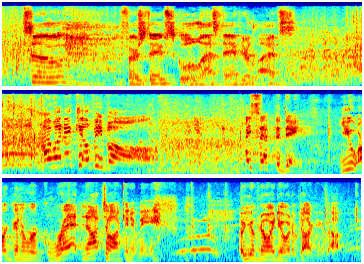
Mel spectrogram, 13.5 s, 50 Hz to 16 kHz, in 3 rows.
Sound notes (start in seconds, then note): 4.3 sporadic laughter; 6.2 laughter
